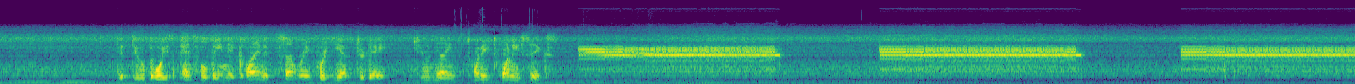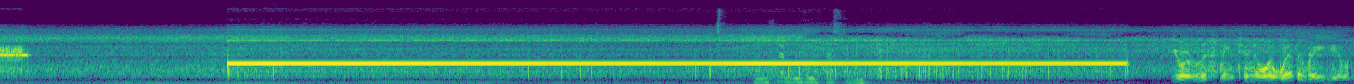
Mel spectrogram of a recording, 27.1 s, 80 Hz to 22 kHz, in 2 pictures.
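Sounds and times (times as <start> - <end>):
light radio hiss: 0.0 - 27.0
steady warning alarm tone: 5.8 - 7.8, 8.8 - 10.9, 11.8 - 13.9, 15.8 - 24.8.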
